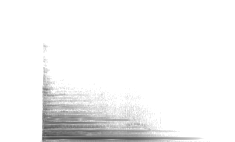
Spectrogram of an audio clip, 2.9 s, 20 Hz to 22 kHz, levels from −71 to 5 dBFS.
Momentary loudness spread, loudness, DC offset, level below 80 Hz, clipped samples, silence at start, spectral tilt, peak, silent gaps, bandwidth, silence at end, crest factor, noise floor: 13 LU; -21 LUFS; under 0.1%; -58 dBFS; under 0.1%; 0.5 s; -2 dB/octave; -8 dBFS; none; 11.5 kHz; 0.8 s; 16 dB; -85 dBFS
